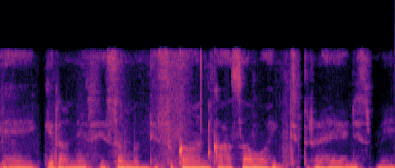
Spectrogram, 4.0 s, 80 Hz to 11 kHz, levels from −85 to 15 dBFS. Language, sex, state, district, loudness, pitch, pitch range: Hindi, female, Uttar Pradesh, Jyotiba Phule Nagar, -18 LUFS, 195 Hz, 185-200 Hz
